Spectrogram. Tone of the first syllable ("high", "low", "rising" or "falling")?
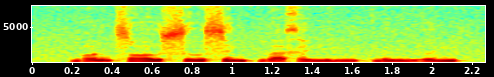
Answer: low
